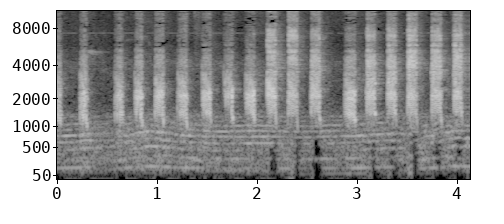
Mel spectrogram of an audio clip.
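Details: Baby budgerigars being hand-fed give loud, harsh, rasping begging calls, repeated rapidly about twice a second in a steady pulsing series, with a faint low hum in the background.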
